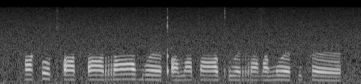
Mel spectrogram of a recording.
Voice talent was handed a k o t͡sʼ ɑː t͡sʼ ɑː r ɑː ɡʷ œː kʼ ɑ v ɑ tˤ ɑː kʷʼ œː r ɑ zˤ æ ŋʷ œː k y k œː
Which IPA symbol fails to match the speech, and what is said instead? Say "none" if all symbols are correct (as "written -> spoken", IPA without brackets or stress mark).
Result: a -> ɑ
